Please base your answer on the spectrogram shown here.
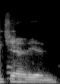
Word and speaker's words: Evangelion: It's a soft G. It should be Jellion. People tend to go with Evangelion, but there are some people who prefer the correct pronunciation.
